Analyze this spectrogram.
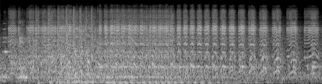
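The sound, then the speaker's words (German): A loud 1970s tractor engine chugs in a steady rhythmic pulse while a rubber chicken, blown by air from the tractor's exhaust pipe, squawks along, giving a buzzing, honking squeal with each beat. No one speaks. “Damit klingt der Traktor auch einfach viel lustiger.”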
